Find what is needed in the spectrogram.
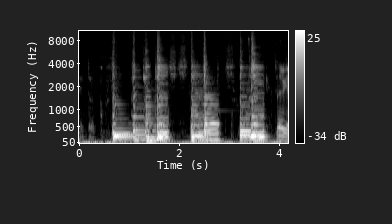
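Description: Spanish-style acoustic guitar with a tap plate being strummed: a run of chords struck several times a second in a loose rhythm.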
